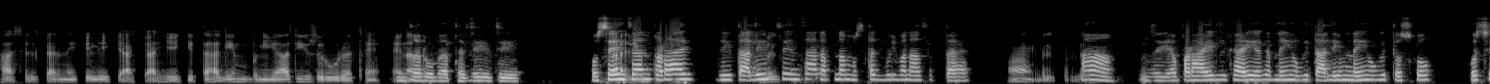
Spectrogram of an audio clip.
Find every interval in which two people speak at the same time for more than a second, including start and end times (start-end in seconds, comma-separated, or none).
none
